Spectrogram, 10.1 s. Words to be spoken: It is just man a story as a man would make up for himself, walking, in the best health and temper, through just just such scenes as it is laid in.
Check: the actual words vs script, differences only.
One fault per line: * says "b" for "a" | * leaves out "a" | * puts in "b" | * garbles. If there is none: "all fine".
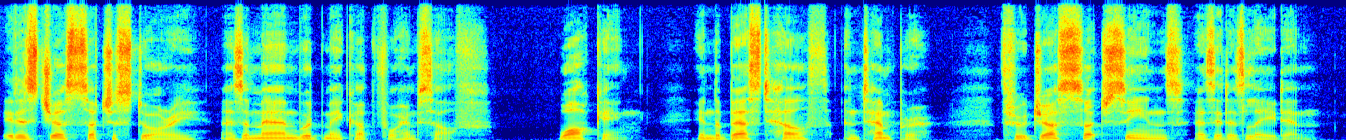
* says "such" for "man"
* leaves out "just"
